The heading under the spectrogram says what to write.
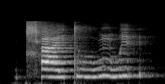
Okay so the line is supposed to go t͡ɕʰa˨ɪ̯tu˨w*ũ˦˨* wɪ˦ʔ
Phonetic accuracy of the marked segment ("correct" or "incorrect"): correct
